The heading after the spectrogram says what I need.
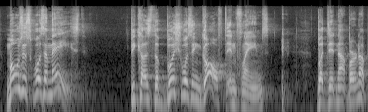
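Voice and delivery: normal talking voice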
